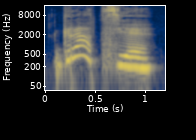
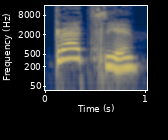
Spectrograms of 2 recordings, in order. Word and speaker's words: grazie: thank you in italian grazie grazie and remember those three syllables there they're all run together quickly but there are three syllables grazier now that's a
